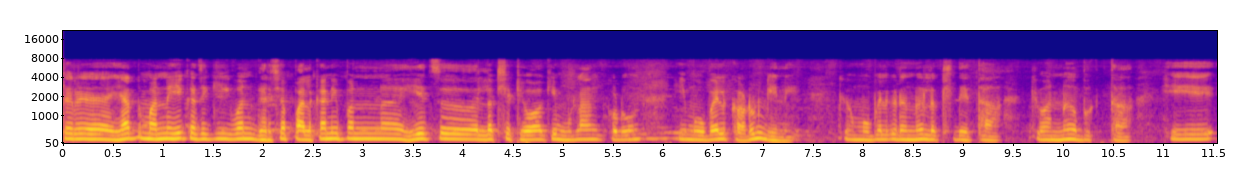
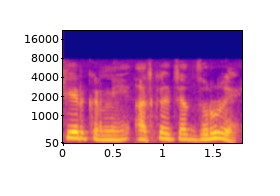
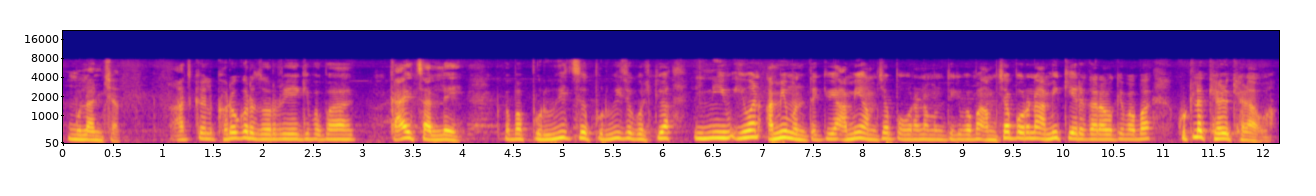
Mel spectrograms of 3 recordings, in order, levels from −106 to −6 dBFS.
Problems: constant background noise, continuous background conversations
